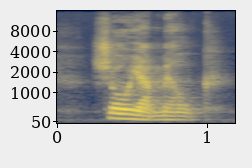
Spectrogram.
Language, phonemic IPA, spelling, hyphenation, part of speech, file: Dutch, /ˈsoː.jaːˌmɛlk/, sojamelk, so‧ja‧melk, noun, Nl-sojamelk.ogg
- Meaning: soy milk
